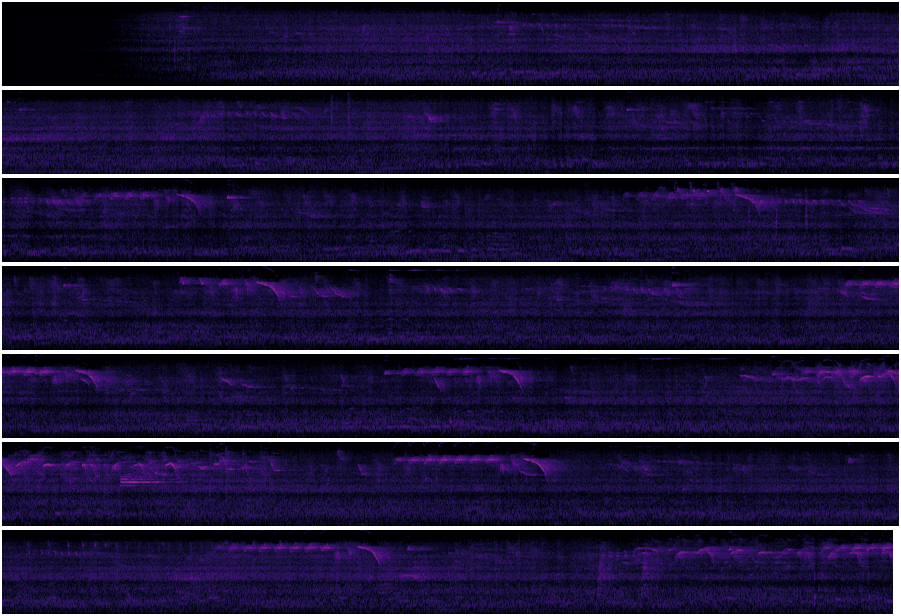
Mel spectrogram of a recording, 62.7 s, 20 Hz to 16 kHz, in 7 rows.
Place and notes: La Mesa is a place known for its tranquility and for being a good place to live and a sample of this is its central park in the morning hours, when the business has not yet opened its doors and we can hear the naturalness of the place. This is how the following characteristics allow us to feel: First of all, and out of social daily life, in the background we hear a slight traffic that is responsible for giving life to the fundamental sound of the park. In second sound position we find people talking in the early hours of the morning and it is here, under this particularity, that we can speak of the existence of a sound signal. And last but not least we have the great actors of this place, the birds and the pigeons, two groups of inevitable friends of a good central park in Colombia and it goes without saying that these two are in charge of carrying this sound brand of this place.
Tape recorder: Olympus DIGITAL VOICE RECORDER WS-852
